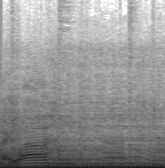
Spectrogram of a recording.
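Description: Small motorcycle engine running steadily while the bike is ridden along a dirt road, a rapid low putter.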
